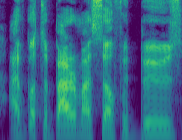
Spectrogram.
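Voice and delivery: normal talking voice

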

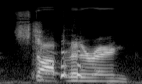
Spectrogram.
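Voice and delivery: mock angry, scolding voice. Voicing the mad darkness about dumped rubbish: imitating the mad darkness. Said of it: "He's like".

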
